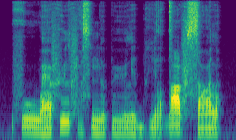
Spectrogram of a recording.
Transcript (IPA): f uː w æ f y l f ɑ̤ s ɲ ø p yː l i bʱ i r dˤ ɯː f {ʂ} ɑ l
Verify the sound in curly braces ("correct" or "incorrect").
incorrect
